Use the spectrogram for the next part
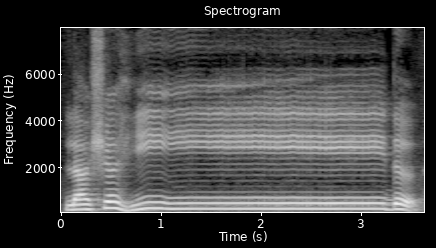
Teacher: دال ساکن کے اوپر حروف قلقلہ میں سے ہے، قلقلہ کریں گے · یہ جو یائے مد ہے اس کو میں 6 کاؤنٹس کر رہی ہوں، کیوں؟ کیونکہ آگے وقف کرنا ہے ہم نے۔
